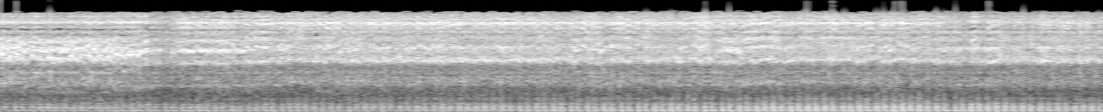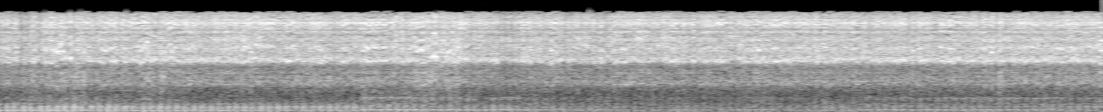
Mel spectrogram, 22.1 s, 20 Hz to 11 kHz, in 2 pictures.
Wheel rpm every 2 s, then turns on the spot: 200, 220, 230, 230, 230, 230, 230, 240, 230, 230, 230.
none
